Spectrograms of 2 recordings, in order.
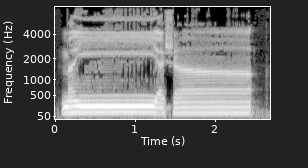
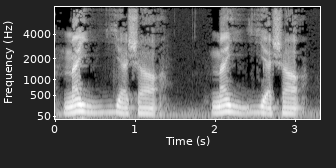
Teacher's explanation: هم صدا از حفره بینی خارج میشه و هم باید مقدار روش مکس کنیم · Shown in: first take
